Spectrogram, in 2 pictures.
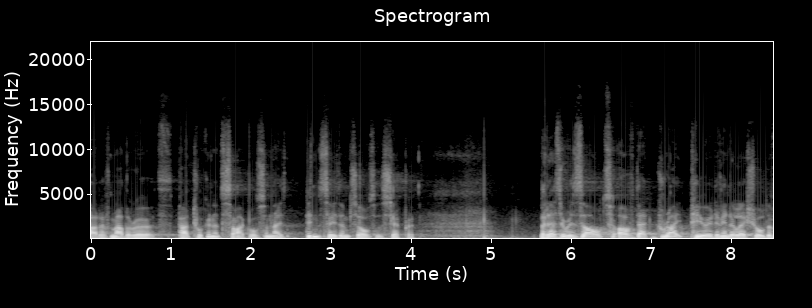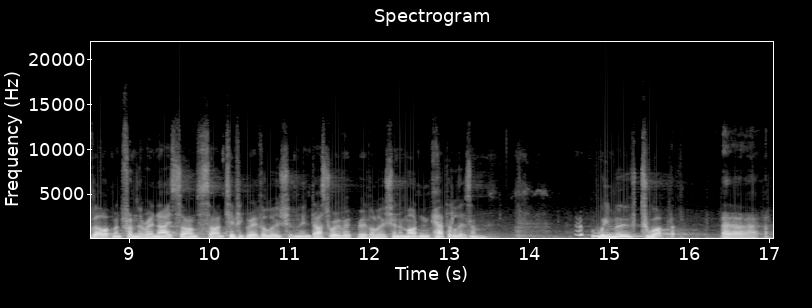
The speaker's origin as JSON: {"language": "English", "area": "Monaro region", "region": "New South Wales", "country": "Australia", "said": "I come from the Monaro region of near the Snowy Mountains, high tableland, very cold"}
